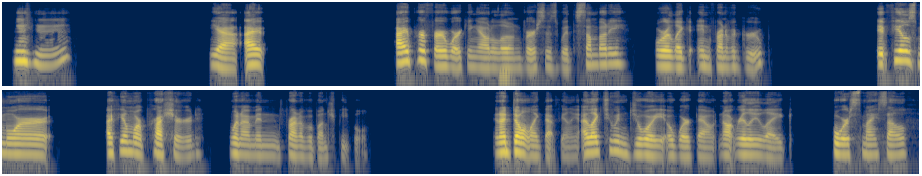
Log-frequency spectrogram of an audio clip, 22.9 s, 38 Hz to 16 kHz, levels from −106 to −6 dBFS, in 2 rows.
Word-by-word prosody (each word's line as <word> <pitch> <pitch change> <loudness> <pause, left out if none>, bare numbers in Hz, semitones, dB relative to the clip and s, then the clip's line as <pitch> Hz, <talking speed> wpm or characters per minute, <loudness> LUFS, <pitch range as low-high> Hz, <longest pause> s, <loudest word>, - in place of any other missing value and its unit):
Mhm. 215 - -1 1.7
Yeah. 150 -6 +2
I 180 +1 +7 1.7
I 210 +2 +10
prefer 230 -8 +2
working 155 +1 -5
out 145 -1 -4
alone 145 0 -6
versus 140 +2 -10
with 135 -2 -13
somebody 190 +1 -7 0.3
or, 165 -1 +4
like, 155 -2 -4
in 165 -2 -9
front 155 0 -5
of - - -20
a 155 - -12
group. 145 +6 -13 1.4
It 195 0 +3
feels 240 -3 +5
more 165 -3 0 0.7
I 180 - +4
feel 200 +3 -2
more 180 -3 0
pressured 160 -2 -1 0.3
when 175 -2 -3
I'm 155 -1 -6
in 150 -2 -14
front 150 -3 -1
of 135 -1 -13
a 135 - -15
bunch 130 0 -16
of - - -50
people. - - -27 1.6
And 180 - +3
I 190 - +10
don't 185 -1 +8
like 145 -2 -6
that - - -7
feeling. 135 +1 -20
I 170 - +2
like 185 +1 +5
to 210 -1 -8
enjoy 160 -5 -3
a 150 - -6
workout, 140 -2 -7
not 155 0 -2
really, 160 -1 -1
like, 130 -4 -10 0.5
force 165 -2 0
myself. 160 0 -7
160 Hz, 135 wpm, -24 LUFS, 145-180 Hz, 1.7 s, I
